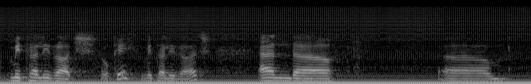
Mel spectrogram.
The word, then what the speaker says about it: Mithali Raj: Let us take the case of what we call actually Mithili or Maithili, whatever you go, according to the place you can do it. So Mithili Raj, okay, actually I'm not okay, pronouncing it clearly. Okay, normally we call it Mithali Raj, okay, Mithali Raj, and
